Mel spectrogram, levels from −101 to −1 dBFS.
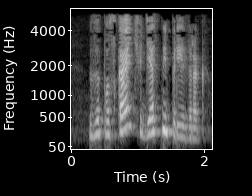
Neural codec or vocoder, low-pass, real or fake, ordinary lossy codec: none; 5.4 kHz; real; MP3, 24 kbps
